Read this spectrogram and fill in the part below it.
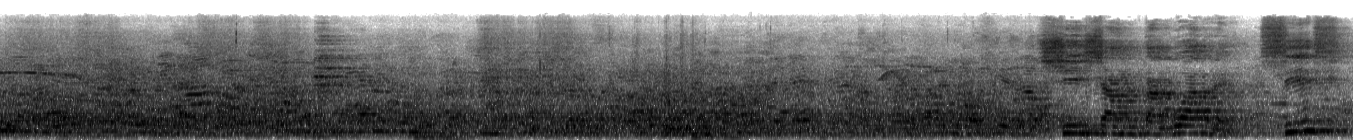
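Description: Two men talk quietly close by.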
